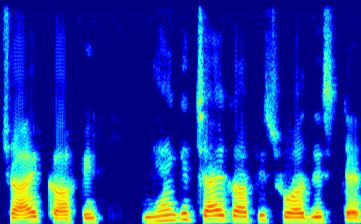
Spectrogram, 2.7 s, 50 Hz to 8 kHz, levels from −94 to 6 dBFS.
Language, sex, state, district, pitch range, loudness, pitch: Hindi, male, Uttar Pradesh, Jyotiba Phule Nagar, 150-190 Hz, -17 LUFS, 165 Hz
